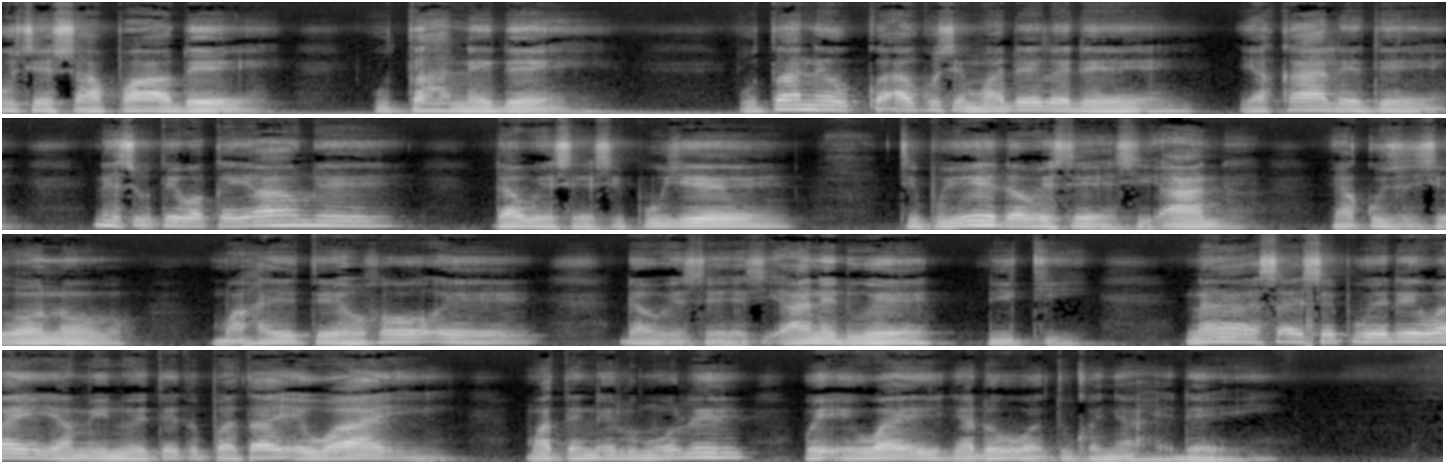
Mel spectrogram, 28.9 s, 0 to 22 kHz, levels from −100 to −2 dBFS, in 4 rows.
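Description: At 20.97 to 21.00 s, between "duwe liki na sae" and "de waeya minue tetu", a single loud pop stands a few decibels above the speech, likely a voltage pulse from a plug, switch or static discharge. Unlike a dropout, the speech carries on uninterrupted beneath it.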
